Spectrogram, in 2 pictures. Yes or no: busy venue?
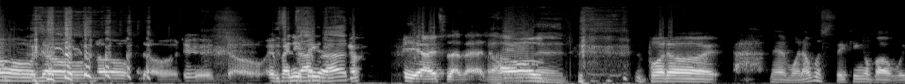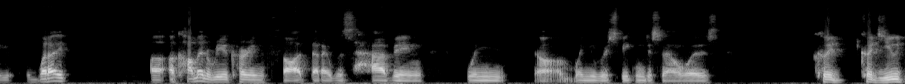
no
